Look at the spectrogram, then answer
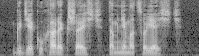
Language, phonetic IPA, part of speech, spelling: Polish, [ˈɟd͡ʑɛ kuˈxarɛk ˈʃɛɕt͡ɕ ˈtãmʲ ˈɲɛ‿ma ˈt͡sɔ ˈjɛ̇ɕt͡ɕ], proverb, gdzie kucharek sześć, tam nie ma co jeść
